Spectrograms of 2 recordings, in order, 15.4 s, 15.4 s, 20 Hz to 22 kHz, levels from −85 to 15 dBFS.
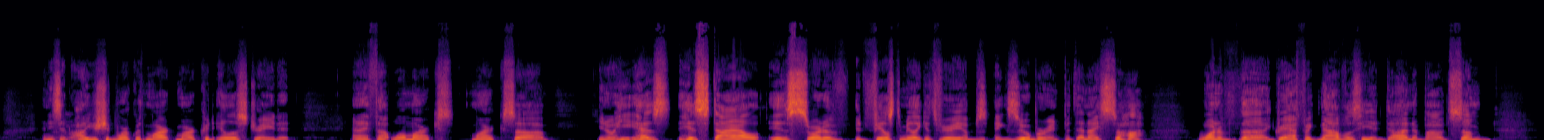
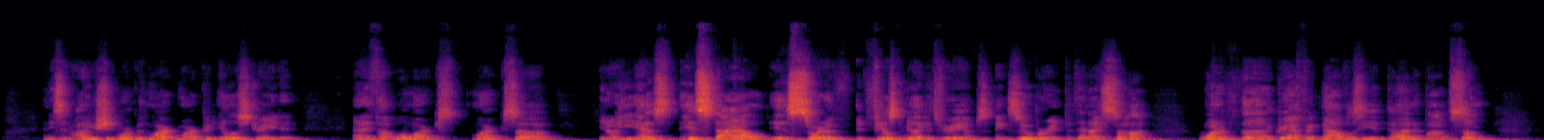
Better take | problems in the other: first | room echo; slight; dies away in 0.5 s // off-mic speech; far

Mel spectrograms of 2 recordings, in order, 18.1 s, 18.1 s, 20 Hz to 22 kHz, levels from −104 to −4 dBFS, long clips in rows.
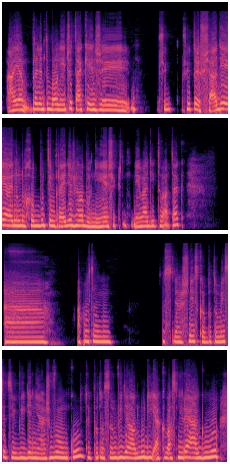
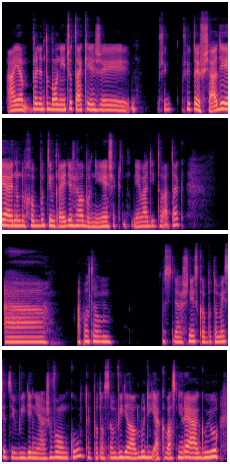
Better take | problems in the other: second | distortion; heavy; 8 dB below the speech

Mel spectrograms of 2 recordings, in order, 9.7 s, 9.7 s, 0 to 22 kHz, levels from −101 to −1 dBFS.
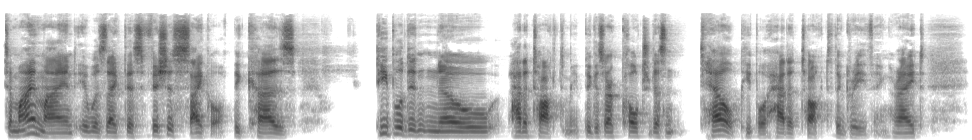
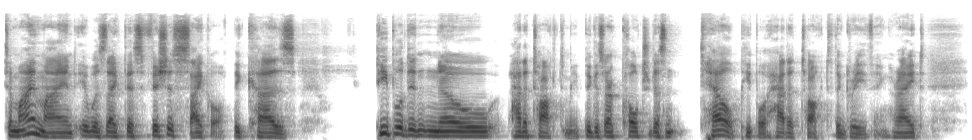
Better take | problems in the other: second | thin; very; fading below 900 Hz

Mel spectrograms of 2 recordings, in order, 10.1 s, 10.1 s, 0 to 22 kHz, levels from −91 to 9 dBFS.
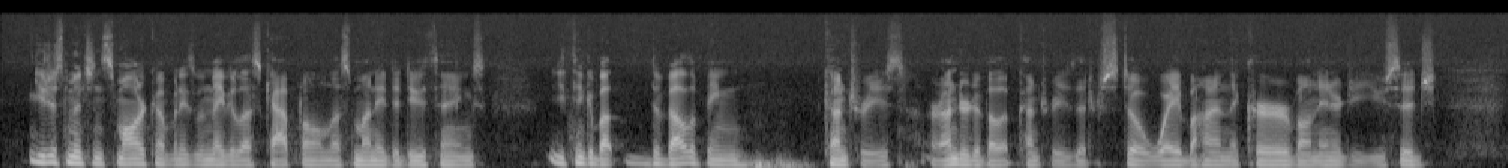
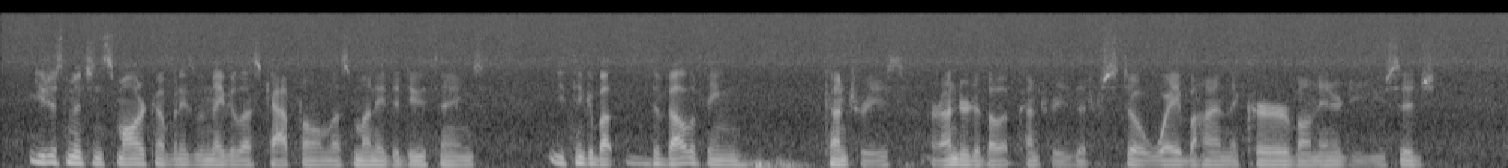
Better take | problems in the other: first | hiss; loud; throughout; 5 dB below the speech; faint in the first

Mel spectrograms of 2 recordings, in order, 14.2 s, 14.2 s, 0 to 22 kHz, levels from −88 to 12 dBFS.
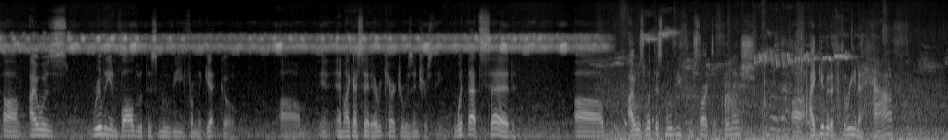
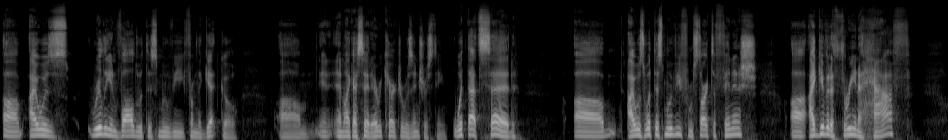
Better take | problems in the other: second | animal sounds; very loud; throughout; 3 dB above the speech

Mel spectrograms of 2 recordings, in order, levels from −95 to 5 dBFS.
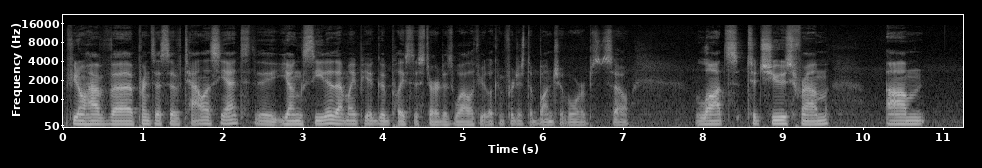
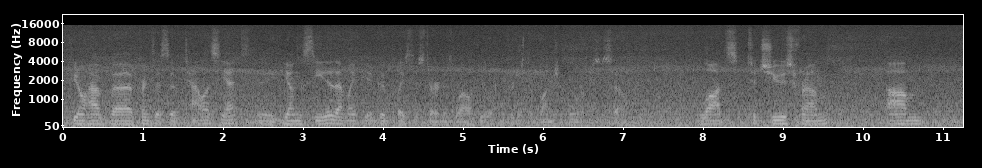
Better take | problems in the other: first | hiss; loud; throughout; 3 dB below the speech; faint in the first

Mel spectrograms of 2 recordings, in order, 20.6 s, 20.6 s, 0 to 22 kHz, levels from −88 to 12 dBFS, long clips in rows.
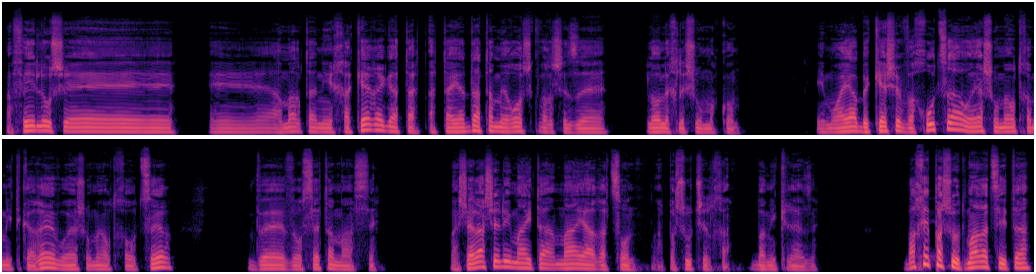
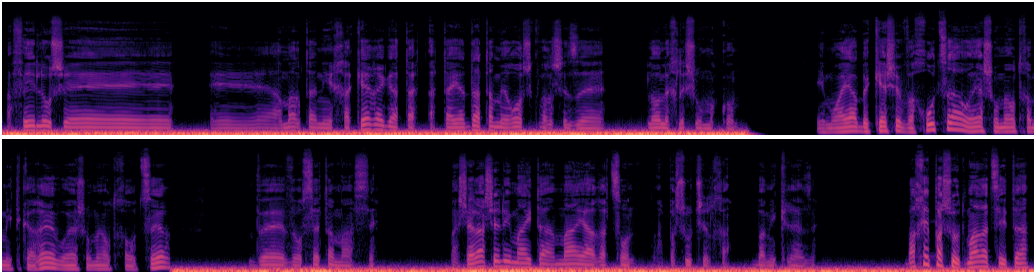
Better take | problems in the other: first | low rumble; loud; until 7.5 s and from 12 s on; 10 dB below the speech

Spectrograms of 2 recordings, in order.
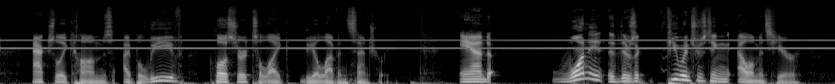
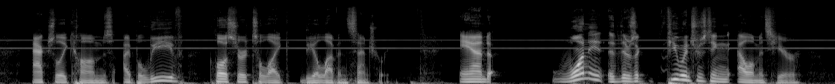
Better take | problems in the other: second | high-pitched whine; loud; throughout; 2 kHz, 9 dB below the speech; faint in the second

